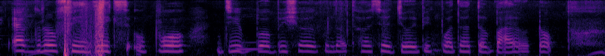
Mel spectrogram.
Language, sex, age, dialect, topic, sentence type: Bengali, female, 18-24, Rajbangshi, agriculture, statement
